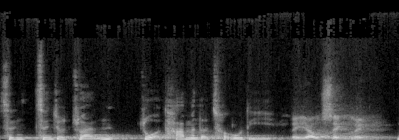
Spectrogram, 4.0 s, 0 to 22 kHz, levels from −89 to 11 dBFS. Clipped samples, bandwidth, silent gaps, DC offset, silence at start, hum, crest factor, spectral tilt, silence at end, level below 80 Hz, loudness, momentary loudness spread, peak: under 0.1%; 15.5 kHz; none; under 0.1%; 0 s; none; 14 dB; -5 dB/octave; 0.1 s; -62 dBFS; -16 LUFS; 6 LU; -2 dBFS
